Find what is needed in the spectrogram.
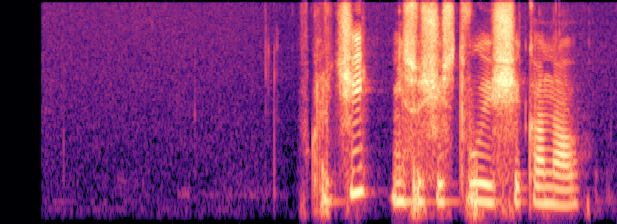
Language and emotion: Russian, neutral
